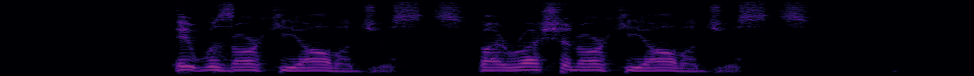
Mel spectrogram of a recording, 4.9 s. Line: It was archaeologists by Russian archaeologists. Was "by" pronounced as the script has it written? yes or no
yes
